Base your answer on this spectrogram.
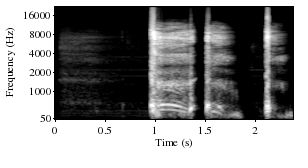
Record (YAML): cough_length: 2.4 s
cough_amplitude: 32768
cough_signal_mean_std_ratio: 0.4
survey_phase: beta (2021-08-13 to 2022-03-07)
age: 18-44
gender: Female
wearing_mask: 'No'
symptom_cough_any: true
symptom_new_continuous_cough: true
symptom_runny_or_blocked_nose: true
symptom_sore_throat: true
symptom_fatigue: true
symptom_headache: true
symptom_onset: 4 days
smoker_status: Never smoked
respiratory_condition_asthma: false
respiratory_condition_other: false
recruitment_source: Test and Trace
submission_delay: 1 day
covid_test_result: Positive
covid_test_method: RT-qPCR
covid_ct_value: 19.6
covid_ct_gene: N gene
